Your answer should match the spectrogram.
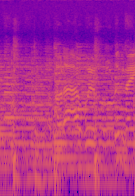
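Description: Country music: a band with acoustic guitar playing an instrumental passage between sung lines.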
